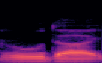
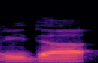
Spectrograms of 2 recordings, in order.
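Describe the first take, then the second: First: The first syllable is said as ru. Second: The first syllable is said as ri. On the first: This is the common way it is said in the south. "தென்னிந்தியாவில்" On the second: This is the common way it is said in the country. "இந்தியாவில் பொதுவாக"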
